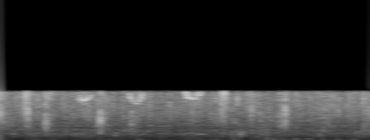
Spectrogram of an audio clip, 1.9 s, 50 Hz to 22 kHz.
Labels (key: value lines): label: biophony, dolphin
recorder: SoundTrap 500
